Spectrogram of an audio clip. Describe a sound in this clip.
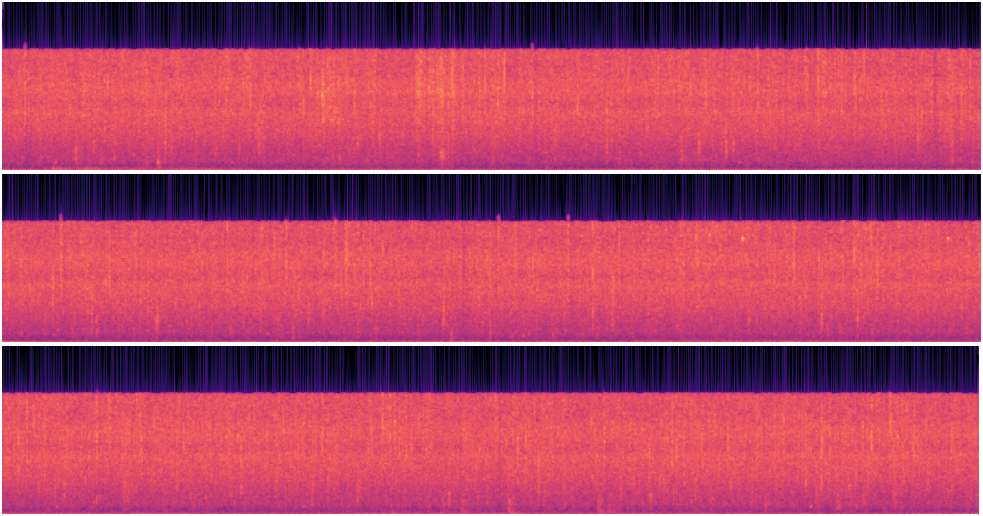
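Flames roar and crackle from a burning car.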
